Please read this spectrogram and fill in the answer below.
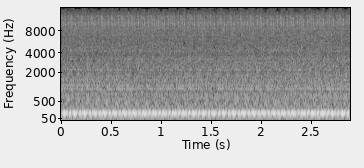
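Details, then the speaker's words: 2010 Dodge Ram 1500 5.7L Hemi, crunchy growl and rocking water pump pulley, started briefly with the belt off: even, steady idle, no crunch, so the water pump bearing is bad. Water pump bearing noise, absent with belt off. "yeah water pump quiet now [Music] all right now you determine your water pump is toast"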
